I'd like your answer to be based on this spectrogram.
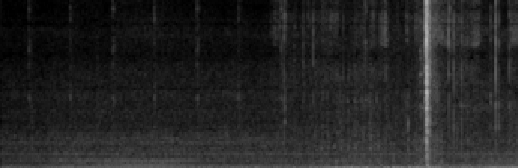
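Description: A car engine idles and then revs slightly harder during an uphill hill-start driving lesson, a steady low hum that swells near the end, with a brief click inside the cabin.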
